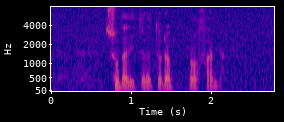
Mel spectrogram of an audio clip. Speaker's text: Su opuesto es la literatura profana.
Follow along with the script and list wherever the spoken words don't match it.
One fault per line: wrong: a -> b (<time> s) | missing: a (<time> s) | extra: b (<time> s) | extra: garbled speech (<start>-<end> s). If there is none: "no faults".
missing: opuesto es (0.8 s)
